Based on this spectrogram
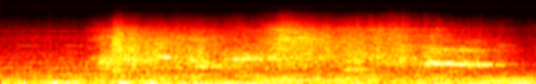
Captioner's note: screeching brakes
